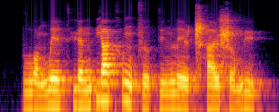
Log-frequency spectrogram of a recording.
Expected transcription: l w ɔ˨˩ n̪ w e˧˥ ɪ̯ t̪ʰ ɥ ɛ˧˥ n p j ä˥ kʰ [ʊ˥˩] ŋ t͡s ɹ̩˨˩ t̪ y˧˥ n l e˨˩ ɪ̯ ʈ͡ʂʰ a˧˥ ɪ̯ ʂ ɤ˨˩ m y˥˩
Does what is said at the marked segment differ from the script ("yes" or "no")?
no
